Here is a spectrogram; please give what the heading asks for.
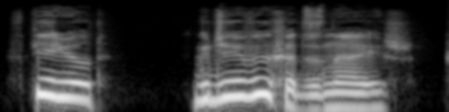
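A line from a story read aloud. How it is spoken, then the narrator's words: Chuckling. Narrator (Russian): хохотнул Толик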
